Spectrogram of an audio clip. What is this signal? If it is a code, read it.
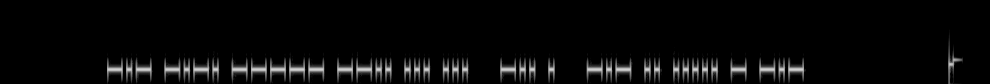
Morse code, heard as a keyed tone, about 25 wpm, 700 Hz. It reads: KC0ZSS DE KI5TK
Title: USA Callsign DE Callsign 25wpm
